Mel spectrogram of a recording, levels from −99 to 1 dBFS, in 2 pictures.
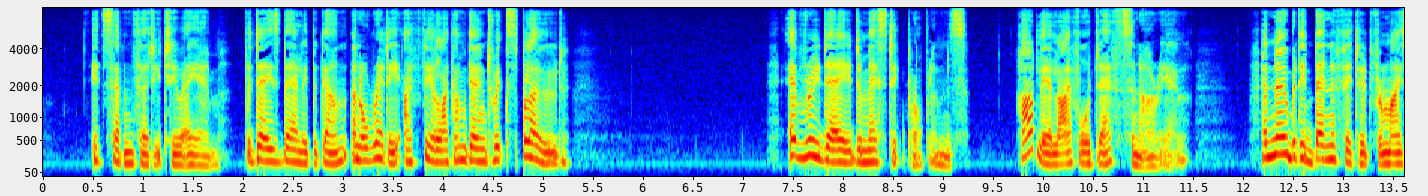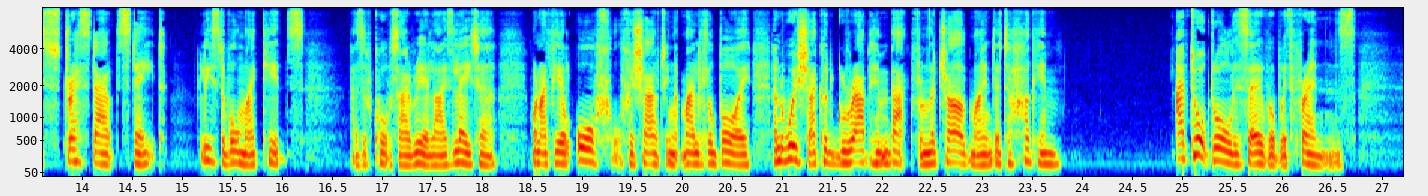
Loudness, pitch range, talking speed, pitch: -17 LUFS, 145-185 Hz, 155 wpm, 155 Hz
